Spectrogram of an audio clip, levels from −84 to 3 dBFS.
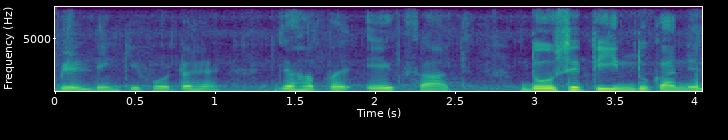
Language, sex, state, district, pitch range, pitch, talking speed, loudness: Hindi, male, Punjab, Pathankot, 145-180 Hz, 160 Hz, 180 wpm, -18 LUFS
